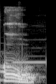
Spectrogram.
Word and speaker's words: を: It's written as wo but pronounced as o.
